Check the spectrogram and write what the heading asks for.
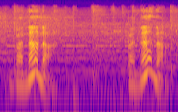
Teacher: the apostrophe is in front of the second syllable, na. This is showing that the stress is on this syllable.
